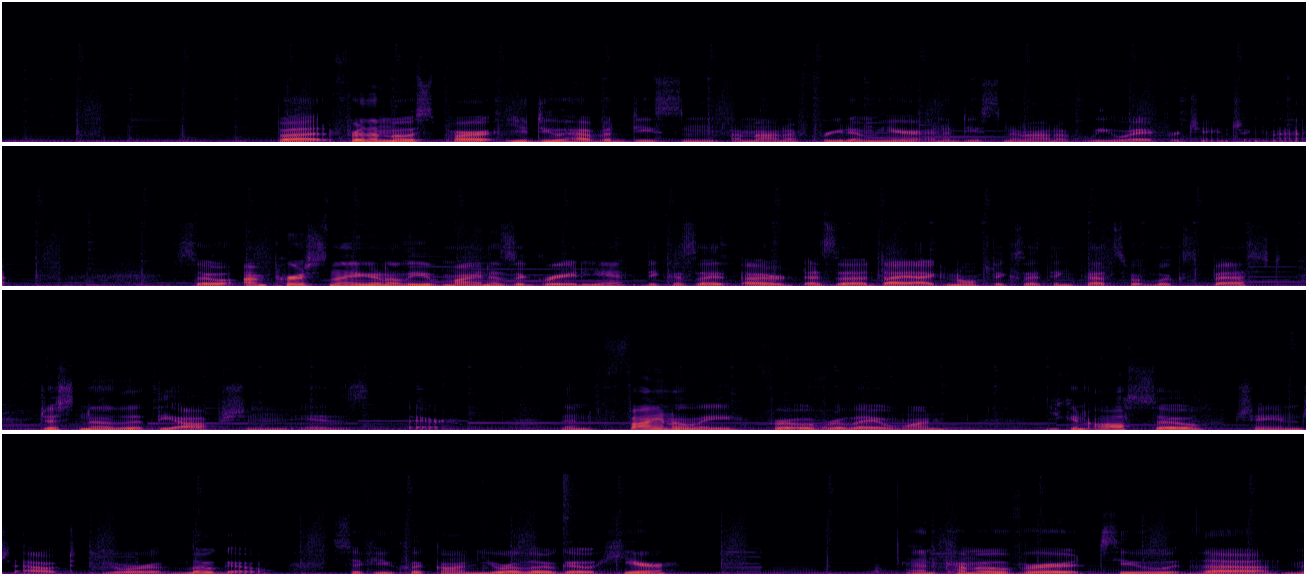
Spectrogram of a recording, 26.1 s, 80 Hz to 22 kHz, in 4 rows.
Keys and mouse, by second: 1.5 ctrl+z, 6.8 space, 7.6 ctrl+z, 7.9 ctrl+z, 8.3 ctrl+z, 8.8 ctrl+z, 11.3 space, 15.5 space, 15.9 shift+Left, 21.9 click.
